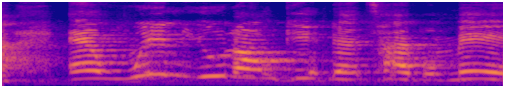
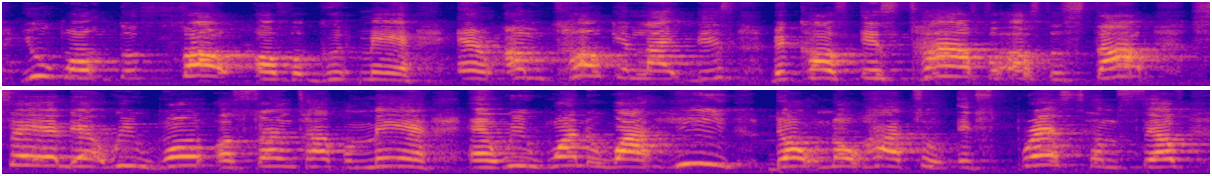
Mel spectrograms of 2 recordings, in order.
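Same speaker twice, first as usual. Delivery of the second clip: normal talking voice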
